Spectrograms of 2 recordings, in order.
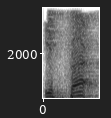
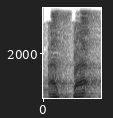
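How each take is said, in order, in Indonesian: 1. Vokal pertama i, vokal kedua a. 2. Kedua vokalnya a.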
